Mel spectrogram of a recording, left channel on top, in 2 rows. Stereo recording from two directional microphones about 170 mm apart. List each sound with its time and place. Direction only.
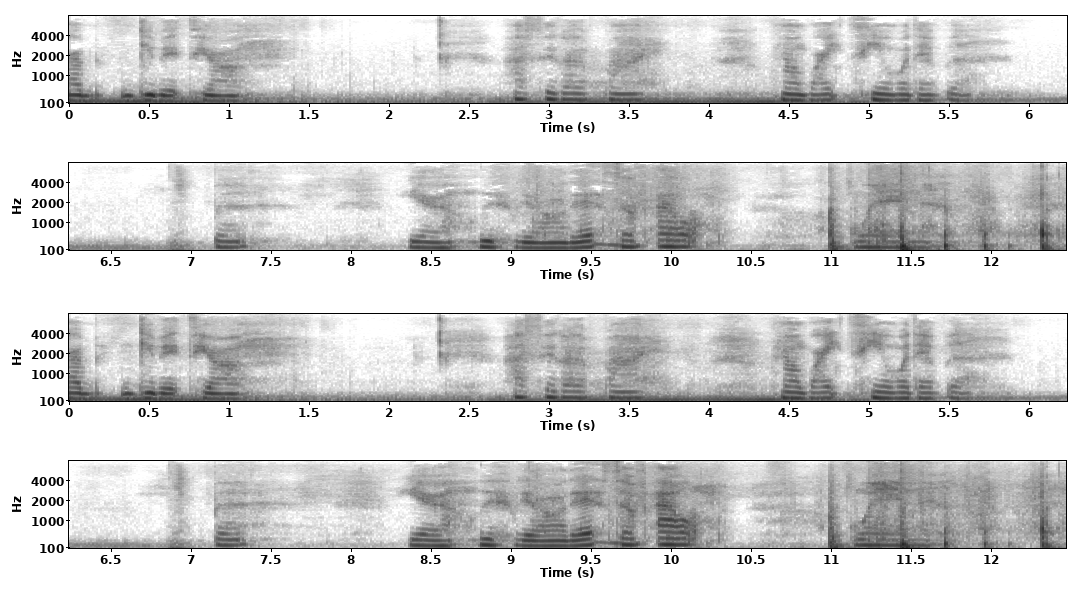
0.0 s speech: 5° right (ahead or behind)
7.1 s speech: 10° left (ahead or behind)
8.4 s speech: centre (ahead or behind)
11.9 s a sound: 55° left (ahead or behind)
